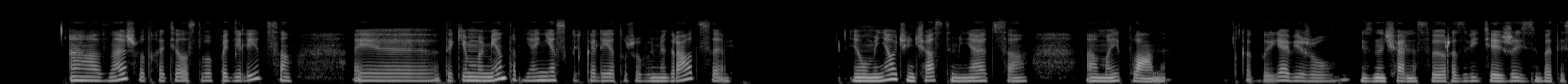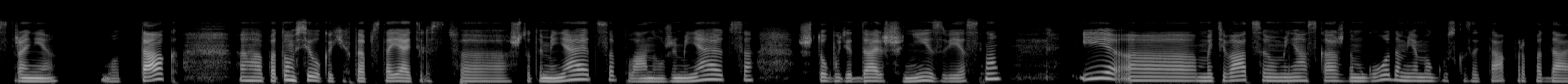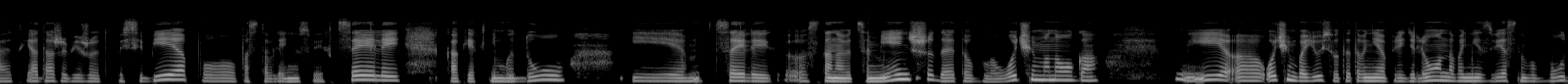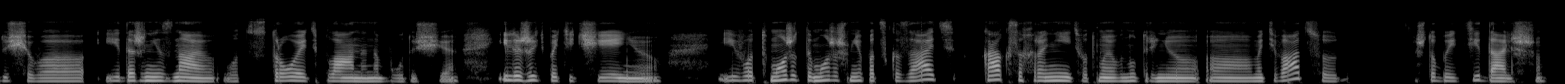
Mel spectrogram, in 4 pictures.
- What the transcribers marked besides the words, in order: tapping
- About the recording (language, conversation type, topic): Russian, advice, Как поддерживать мотивацию в условиях неопределённости, когда планы часто меняются и будущее неизвестно?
